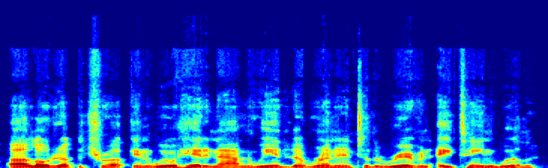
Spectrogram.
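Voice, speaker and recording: A man speaking as an interview guest, telling his story in an earnest, deliberate and reflective way. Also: mid-range voice, steady tone. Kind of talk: personal testimony in an interview.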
